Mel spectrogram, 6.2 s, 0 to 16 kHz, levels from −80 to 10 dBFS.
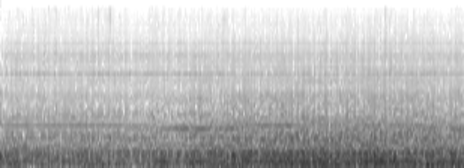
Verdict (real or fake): fake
